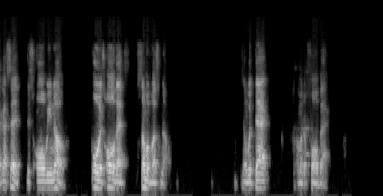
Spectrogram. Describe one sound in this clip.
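A man speaks calmly over an online call, in short phrases.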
